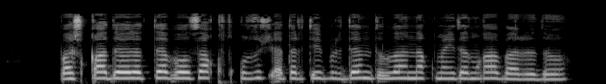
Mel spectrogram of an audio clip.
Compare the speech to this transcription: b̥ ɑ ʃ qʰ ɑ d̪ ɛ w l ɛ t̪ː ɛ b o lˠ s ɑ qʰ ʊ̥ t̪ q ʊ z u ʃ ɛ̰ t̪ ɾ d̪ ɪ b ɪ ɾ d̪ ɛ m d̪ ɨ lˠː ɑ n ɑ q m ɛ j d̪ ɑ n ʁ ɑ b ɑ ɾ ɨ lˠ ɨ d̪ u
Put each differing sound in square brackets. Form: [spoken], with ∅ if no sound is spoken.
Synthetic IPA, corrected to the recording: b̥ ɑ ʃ [q] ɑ d̪ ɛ w l ɛ t̪ː ɛ b o lˠ s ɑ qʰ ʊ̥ t̪ q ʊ z u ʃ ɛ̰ t̪ ɾ [t̪] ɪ b ɪ ɾ d̪ ɛ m d̪ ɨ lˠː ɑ n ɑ q m ɛ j d̪ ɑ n ʁ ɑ b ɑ ɾ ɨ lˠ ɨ d̪ u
